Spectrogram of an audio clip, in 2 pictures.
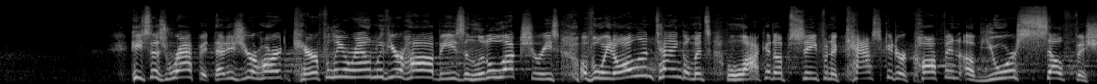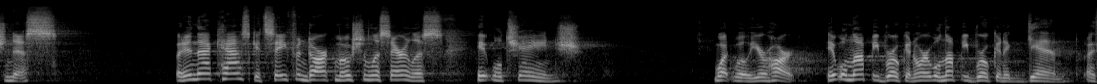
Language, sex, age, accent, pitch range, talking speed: English, male, 40-59, American, 195-295 Hz, 165 wpm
